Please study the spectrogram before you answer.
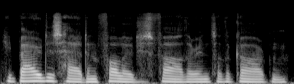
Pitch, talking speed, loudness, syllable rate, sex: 125 Hz, 225 wpm, -16 LUFS, 6.0 syllables/s, male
